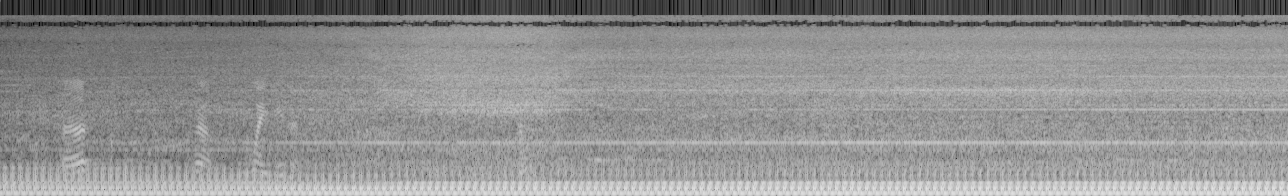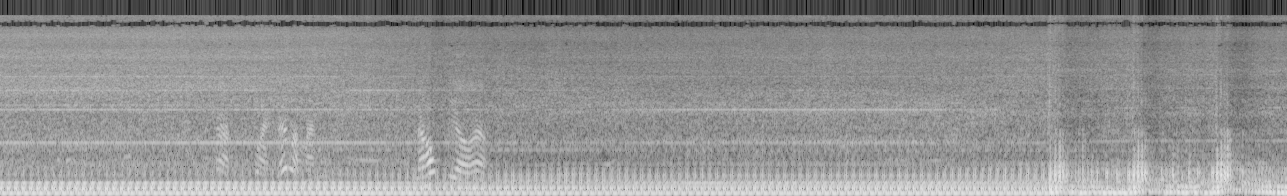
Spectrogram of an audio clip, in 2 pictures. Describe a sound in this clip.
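A motorcycle engine idles steadily up close.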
